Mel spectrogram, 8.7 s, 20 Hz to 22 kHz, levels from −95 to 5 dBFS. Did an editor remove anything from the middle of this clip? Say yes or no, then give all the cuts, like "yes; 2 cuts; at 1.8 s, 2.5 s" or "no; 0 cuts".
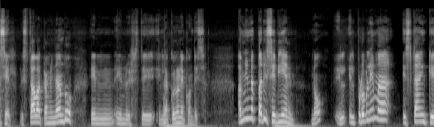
no; 0 cuts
